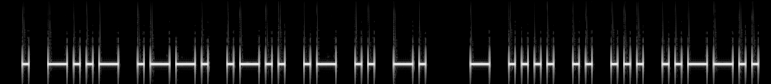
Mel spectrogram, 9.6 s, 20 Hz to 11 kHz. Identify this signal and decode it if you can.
Morse code, heard as a keyed tone, about 15 wpm, 700 Hz. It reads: EXPLAIN THIS?
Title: Sentences from Top 1100 Words 15wpm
